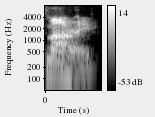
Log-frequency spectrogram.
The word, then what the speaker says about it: Mare: pronounce it properly absolutely it's mari it's mari i'm from holland but uh somewhere a long long time ago with french somewhere along the line i see yes because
